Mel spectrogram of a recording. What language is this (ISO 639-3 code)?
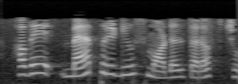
guj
